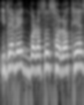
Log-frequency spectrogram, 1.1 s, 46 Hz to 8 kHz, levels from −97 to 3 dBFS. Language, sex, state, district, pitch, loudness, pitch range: Hindi, female, Bihar, Madhepura, 290 Hz, -16 LUFS, 265-305 Hz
